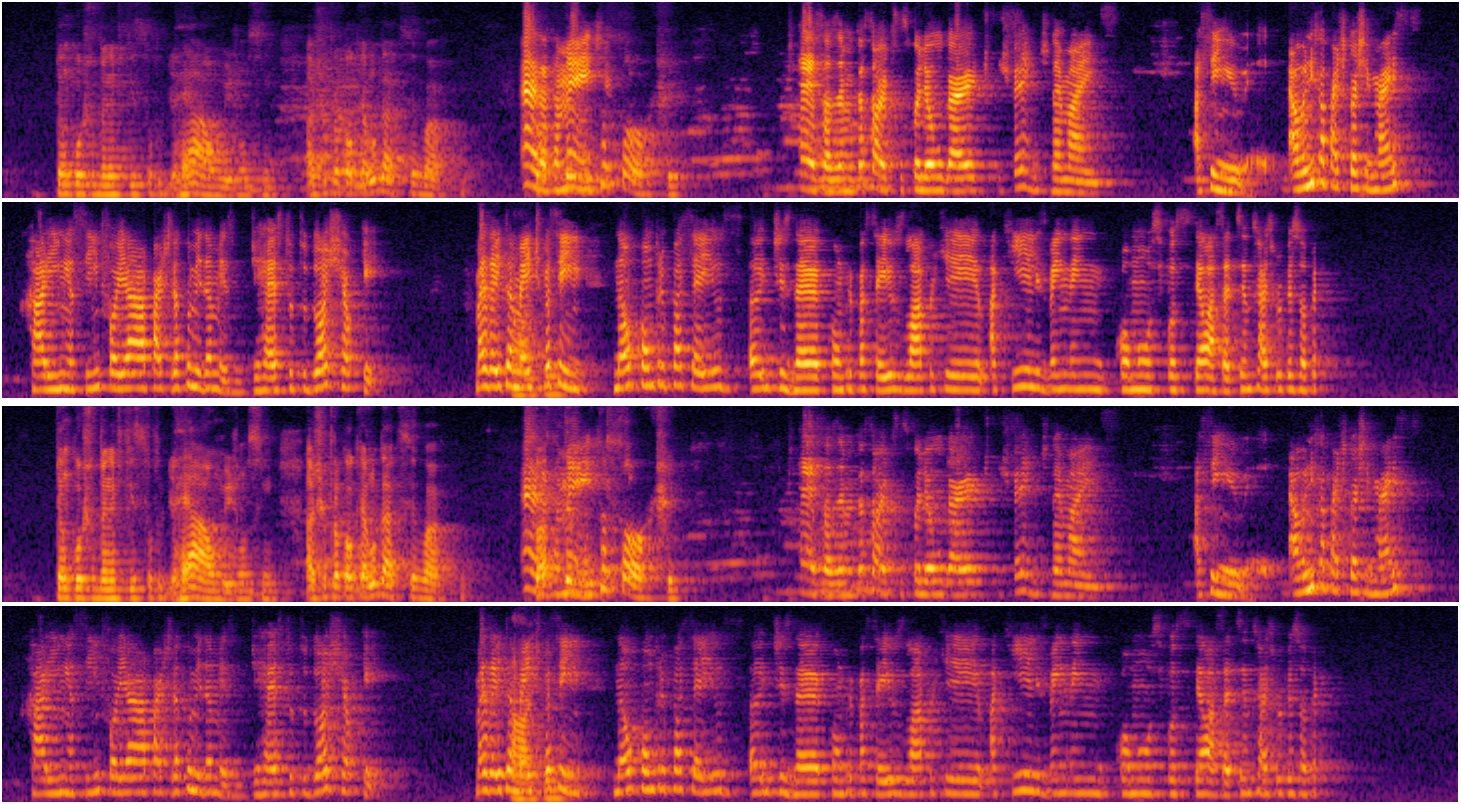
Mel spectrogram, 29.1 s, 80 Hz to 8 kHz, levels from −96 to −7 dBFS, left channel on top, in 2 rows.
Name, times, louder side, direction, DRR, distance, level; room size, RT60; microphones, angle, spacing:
voice 1, 0.5-4.4 5.3-6.8 19.6-20.1, right 4 dB, 50° right, 11 dB, 0.5 m, -25 dB
voice 2, 3.2-3.6 5.2-5.9 7.2-11.0 11.9-14.0 14.8-18.3 19.3-20.4 20.7-27.7, left 6 dB, 45° left, 13 dB, 0.3 m, -22 dB
9.3 x 8.9 x 2.7 m, 0.97 s
head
